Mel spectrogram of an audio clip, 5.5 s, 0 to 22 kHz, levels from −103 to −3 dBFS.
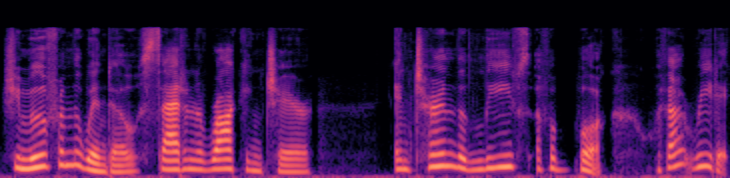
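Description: A speech recording, with nothing technically wrong with it.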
